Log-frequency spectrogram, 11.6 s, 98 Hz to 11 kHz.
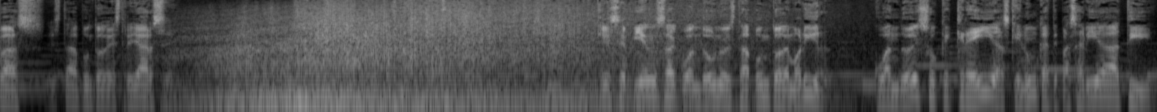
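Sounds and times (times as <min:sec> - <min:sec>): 
speech: 0:00.0 - 0:02.5, 0:06.0 - 0:11.5
huge deep explosion with heavy low-end rumble: 0:01.6 - 0:08.4.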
